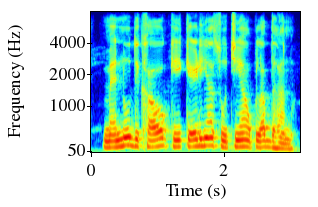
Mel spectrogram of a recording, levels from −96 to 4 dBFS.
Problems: background conversations at intervals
